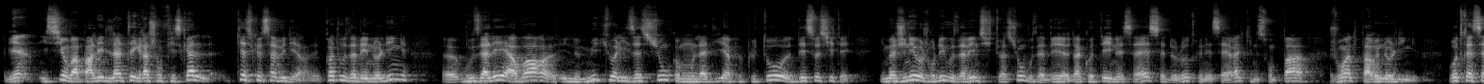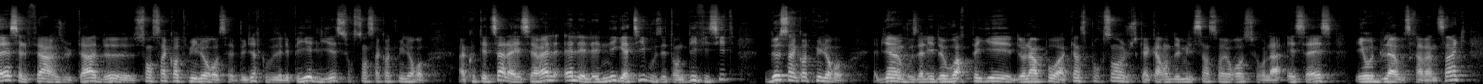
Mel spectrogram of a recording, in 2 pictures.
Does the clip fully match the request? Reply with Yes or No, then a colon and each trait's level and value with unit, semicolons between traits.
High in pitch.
No: medium, 145 Hz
